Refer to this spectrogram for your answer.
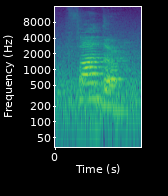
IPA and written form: ˈfɑːðə (father)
